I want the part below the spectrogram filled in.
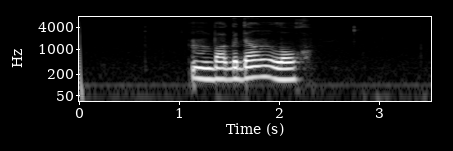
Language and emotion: Russian, neutral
